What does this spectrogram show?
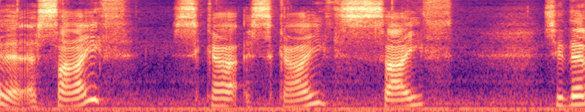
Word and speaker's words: Scythe: Scythe.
